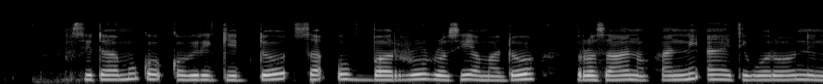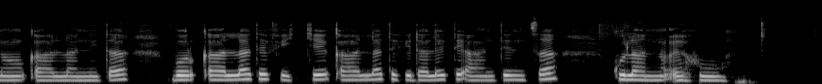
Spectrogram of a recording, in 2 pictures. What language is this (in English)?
Sidamo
